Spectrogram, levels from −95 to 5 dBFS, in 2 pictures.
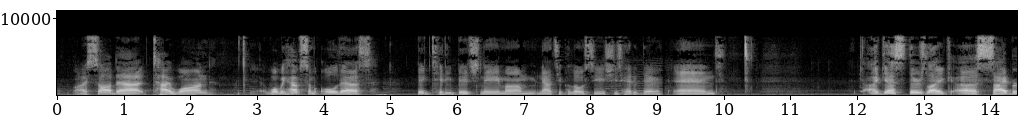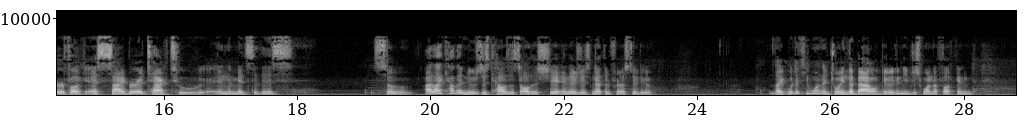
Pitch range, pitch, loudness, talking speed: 115-145 Hz, 125 Hz, -20 LUFS, 150 wpm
